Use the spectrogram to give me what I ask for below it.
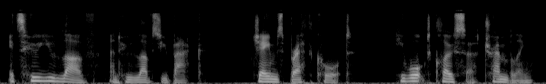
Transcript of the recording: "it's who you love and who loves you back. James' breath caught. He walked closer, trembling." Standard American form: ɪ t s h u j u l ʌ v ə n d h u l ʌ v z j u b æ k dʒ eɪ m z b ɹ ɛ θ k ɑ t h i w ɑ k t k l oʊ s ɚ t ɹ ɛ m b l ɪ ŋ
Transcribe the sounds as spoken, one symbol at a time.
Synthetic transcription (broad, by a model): ɪ t s h u j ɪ l ʌ v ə n h u l ʌ v z j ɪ b æ k dʒ eɪ m z b ɹ ɛ θ k ɑ t h i w ɑ k t k l oʊ s ɚ t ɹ ɛ m b l ɪ ŋ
